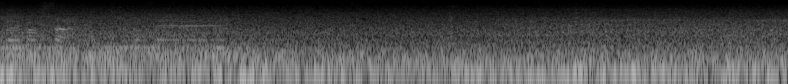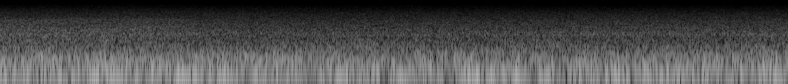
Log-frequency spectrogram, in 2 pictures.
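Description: Footsteps tap on paving stones.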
